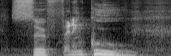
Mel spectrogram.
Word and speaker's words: SirFranku: boy, that we can follow on Instagram at SirFranku.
